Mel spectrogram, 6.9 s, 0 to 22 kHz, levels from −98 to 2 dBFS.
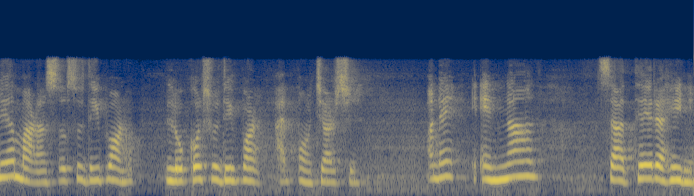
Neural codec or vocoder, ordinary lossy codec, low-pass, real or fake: codec, 16 kHz in and 24 kHz out, 0.8 kbps, FocalCodec, streaming, 65536 codes; Opus, 64 kbps; 7.2 kHz; fake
